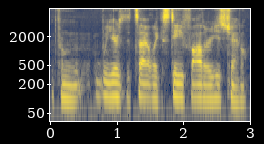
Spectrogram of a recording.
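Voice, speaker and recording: A man's voice: lowish voice, little pitch movement, unhurried. A man from Canada chatting casually as a watch-along co-host, blunt and repeating words for emphasis. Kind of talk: casual chat and commentary.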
